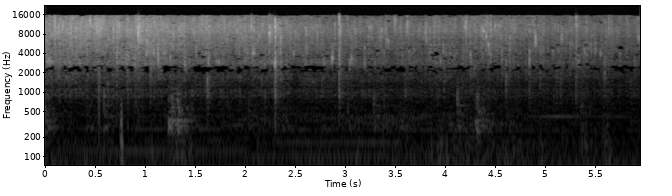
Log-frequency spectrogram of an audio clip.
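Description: Shallots, garlic and curry leaves frying in hot oil with cumin and mustard seeds in a steel kadai: a steady sizzle with scattered pops and clicks, while a wooden spatula stirs and scrapes the pan. The sizzle eases slightly toward the end.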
